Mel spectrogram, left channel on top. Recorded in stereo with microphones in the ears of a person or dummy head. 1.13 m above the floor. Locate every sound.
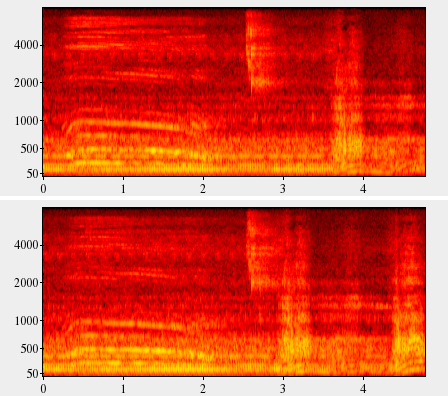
0.2 s a shout: 85° left, 7.5 m; by 2.2 s 65° left (ahead or behind), 9 m
2.5 s dripping: 30° left (ahead or behind), 7.5 m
